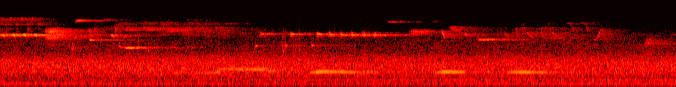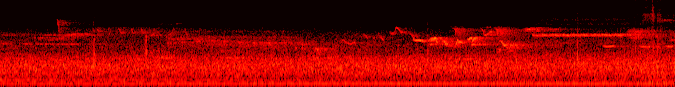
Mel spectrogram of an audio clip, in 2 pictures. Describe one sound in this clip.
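A woodpecker calls in short high notes.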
